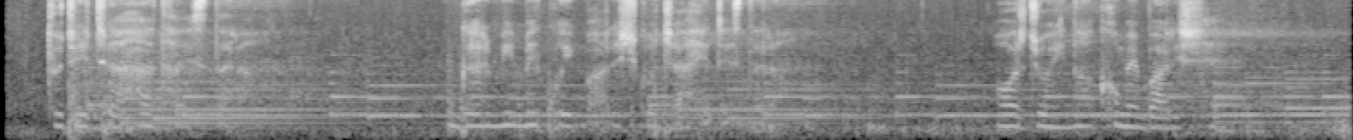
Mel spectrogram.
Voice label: Shayari hindi ringtone

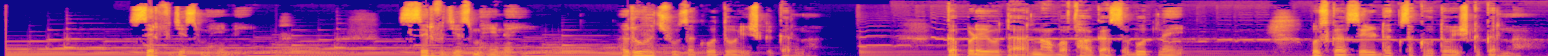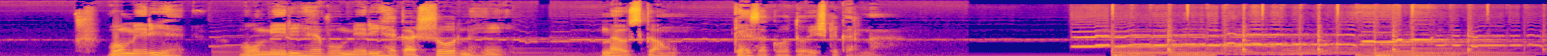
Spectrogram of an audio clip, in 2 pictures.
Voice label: shayari hindi dialogue ringtone

